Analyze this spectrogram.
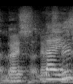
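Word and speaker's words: Laeiszhalle: Wie spricht man das aus? Leis. Da am Brahmsplatz. – In diesem wunderschönen. Wie heißt denn die Leishalle, ne, oder? Ja, Leishalle. – Wird bloß so komisch geschrieben.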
